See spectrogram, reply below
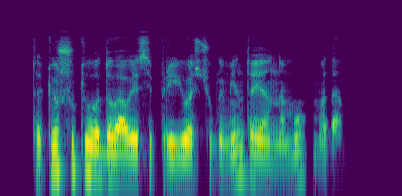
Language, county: Lithuanian, Vilnius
